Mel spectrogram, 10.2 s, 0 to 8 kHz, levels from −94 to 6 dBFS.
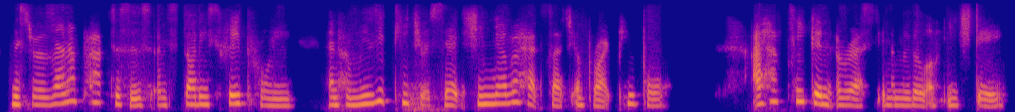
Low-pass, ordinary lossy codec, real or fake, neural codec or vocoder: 7.2 kHz; MP3, 64 kbps; fake; codec, 16 kHz, 2 kbps, X-Codec, HuBERT features, trained on general audio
